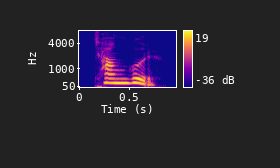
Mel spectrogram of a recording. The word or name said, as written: छाँगुर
